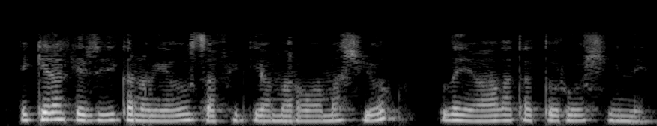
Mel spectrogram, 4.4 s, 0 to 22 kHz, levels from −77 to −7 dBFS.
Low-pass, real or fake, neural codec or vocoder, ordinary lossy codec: 7.2 kHz; fake; codec, 16 kHz, 4.8 kbps, FACodec; AAC, 24 kbps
